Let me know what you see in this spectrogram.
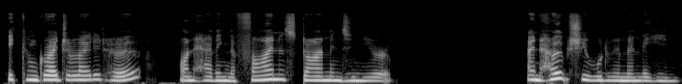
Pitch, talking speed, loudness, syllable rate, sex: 190 Hz, 140 wpm, -18 LUFS, 5.6 syllables/s, female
